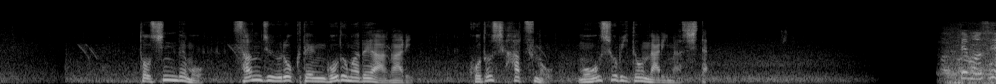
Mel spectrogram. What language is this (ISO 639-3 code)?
jpn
